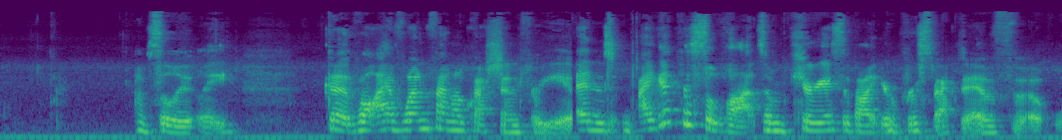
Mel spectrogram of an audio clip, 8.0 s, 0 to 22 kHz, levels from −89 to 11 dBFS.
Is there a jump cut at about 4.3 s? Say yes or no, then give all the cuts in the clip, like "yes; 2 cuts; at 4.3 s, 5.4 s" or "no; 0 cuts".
yes; 1 cut; at 4.3 s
